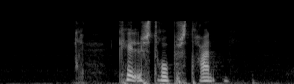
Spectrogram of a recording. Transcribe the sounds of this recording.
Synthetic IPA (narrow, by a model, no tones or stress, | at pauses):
kʰel̰sd̥ʁob̥sd̥ʁan̰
